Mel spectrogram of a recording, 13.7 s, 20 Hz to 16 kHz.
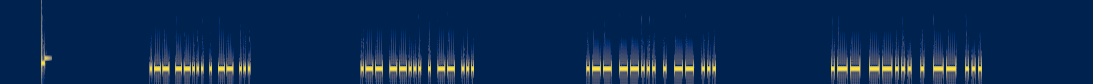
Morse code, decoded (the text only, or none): W7EMS W7EMS W7EMS W7EMS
